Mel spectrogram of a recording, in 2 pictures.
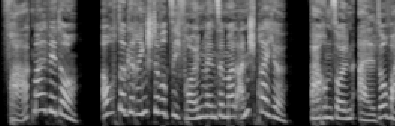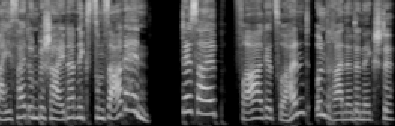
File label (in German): Dialekt Schwaebisch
